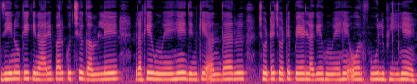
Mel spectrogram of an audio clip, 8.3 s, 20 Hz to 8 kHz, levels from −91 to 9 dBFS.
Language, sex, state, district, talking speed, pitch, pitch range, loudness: Hindi, female, Chandigarh, Chandigarh, 150 wpm, 205 Hz, 200-215 Hz, -13 LUFS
